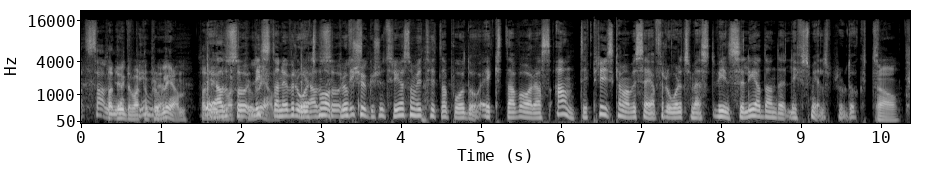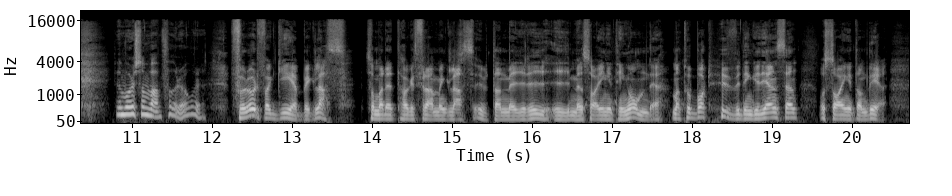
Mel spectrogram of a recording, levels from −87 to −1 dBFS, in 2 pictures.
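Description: A doubled audio track runs from the very start to 3.5 s, ending abruptly just before "som vi tittar på". A second, full-band copy of the speech trails about a second behind, roughly 5 dB quieter, with no room colour. It is likely a second capture path or an edit holding two out-of-step copies.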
